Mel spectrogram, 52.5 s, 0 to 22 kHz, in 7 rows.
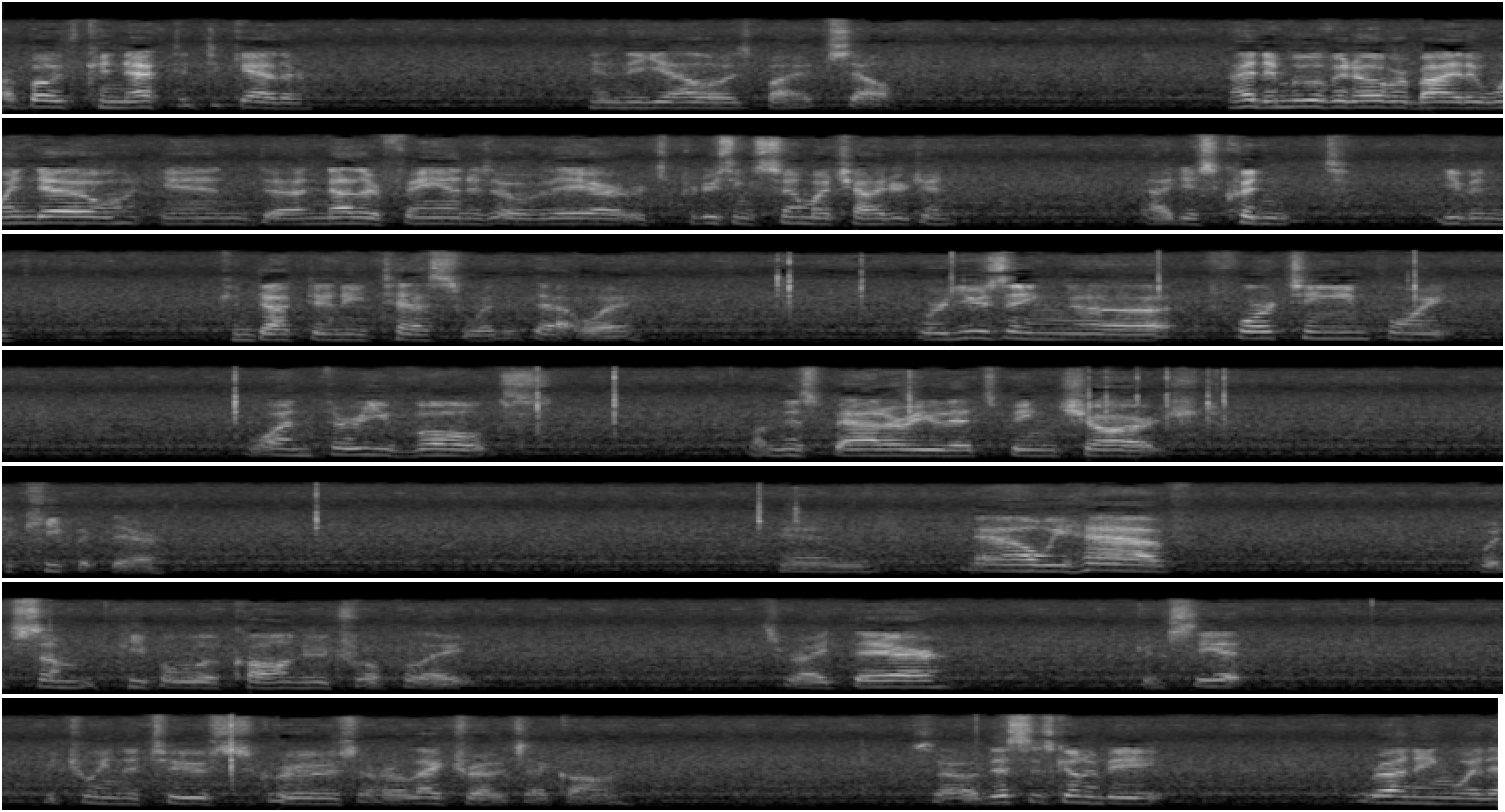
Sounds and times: Speech: 0:00.0 - 0:01.6, 0:02.9 - 0:04.5, 0:06.1 - 0:12.3, 0:13.2 - 0:15.1, 0:16.1 - 0:18.2, 0:19.6 - 0:22.3, 0:23.7 - 0:25.3, 0:26.3 - 0:28.6, 0:30.0 - 0:30.9, 0:33.9 - 0:36.0, 0:37.4 - 0:40.0, 0:41.4 - 0:42.3, 0:43.2 - 0:43.8, 0:45.2 - 0:48.2, 0:49.6 - 0:50.9, 0:51.8 - 0:52.5.

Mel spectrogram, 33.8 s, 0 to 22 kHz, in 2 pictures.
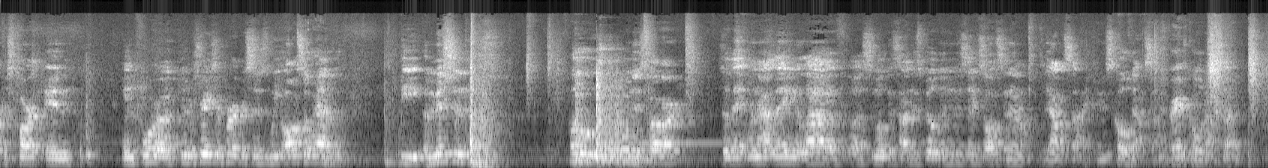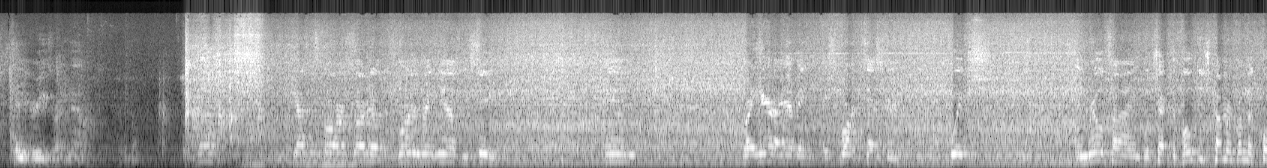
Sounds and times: Speech: 0:00.0 - 0:04.7, 0:05.3 - 0:06.4, 0:07.6 - 0:18.2, 0:19.6 - 0:19.8, 0:20.8 - 0:23.6, 0:24.9 - 0:25.4, 0:26.8 - 0:29.0, 0:29.6 - 0:30.1, 0:31.2 - 0:33.8
Engine: 0:19.3 - 0:33.8
Car: 0:19.8 - 0:27.2.

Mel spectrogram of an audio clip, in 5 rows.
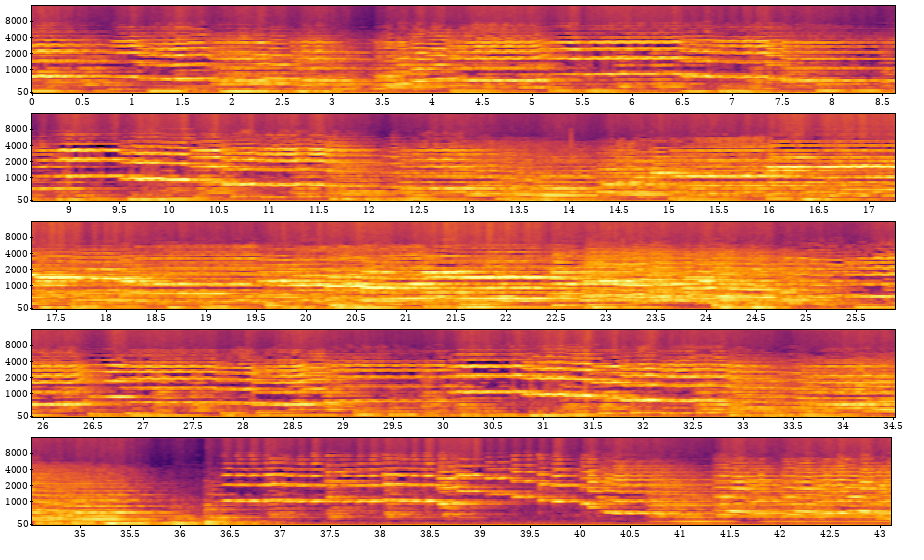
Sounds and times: Orchestra: 0:00.0 - 0:43.1
Violin, fiddle: 0:00.0 - 0:43.1.

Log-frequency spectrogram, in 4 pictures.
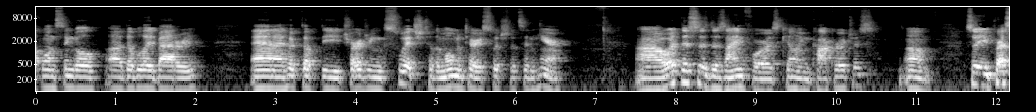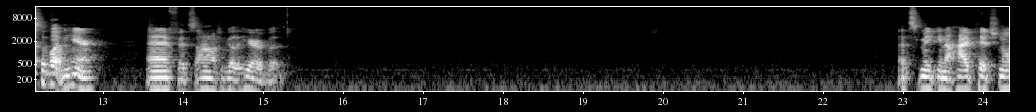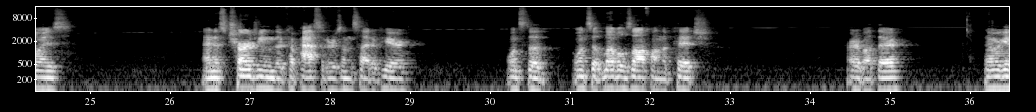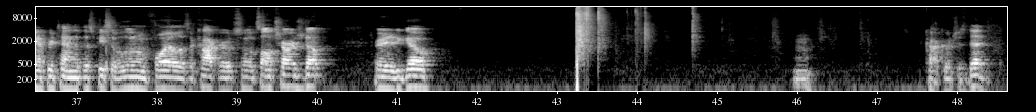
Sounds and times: Speech: 0:00.0 - 0:02.1, 0:02.7 - 0:06.7, 0:07.5 - 0:13.0, 0:13.6 - 0:15.3, 0:23.0 - 0:24.8, 0:26.4 - 0:29.1, 0:30.2 - 0:32.8, 0:34.4 - 0:35.2, 0:36.2 - 0:41.5, 0:46.0 - 0:46.3, 0:47.6 - 0:48.6.

